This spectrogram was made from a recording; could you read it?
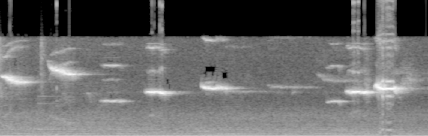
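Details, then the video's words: Capuchino seedeater, recorded ahead of its moult, delivering do-re-mi style song: a run of clean whistled notes stepping between higher and lower pitches, some sliding downward, with short pauses between. "caboclinho do re mi"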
